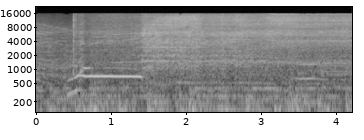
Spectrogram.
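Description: Oregon electric chainsaw running steadily, its chain cutting into a car's fabric soft-top roof.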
